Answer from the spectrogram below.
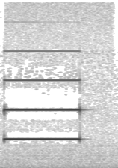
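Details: Simulated adult CPR and AED demonstration using an iPAD AED in adult mode: a single steady high-pitched one-second alert tone after rhythm analysis finds no shock advised, following an earlier delivered shock; AED alert tone.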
